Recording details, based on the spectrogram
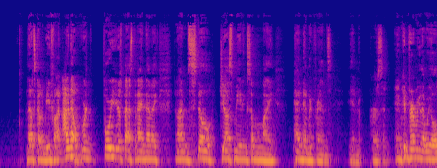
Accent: Baltimore, Maryland, United States; now in Boston, United States; I mean, I'm from Baltimore, so originally from Baltimore, I live in Boston

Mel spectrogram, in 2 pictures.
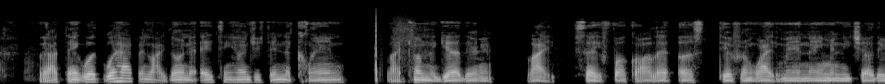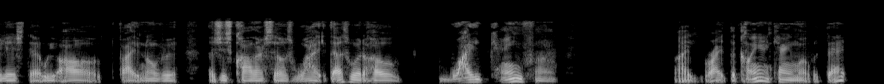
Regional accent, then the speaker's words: Chicago, Illinois, United States; From the south side of Chicago.

